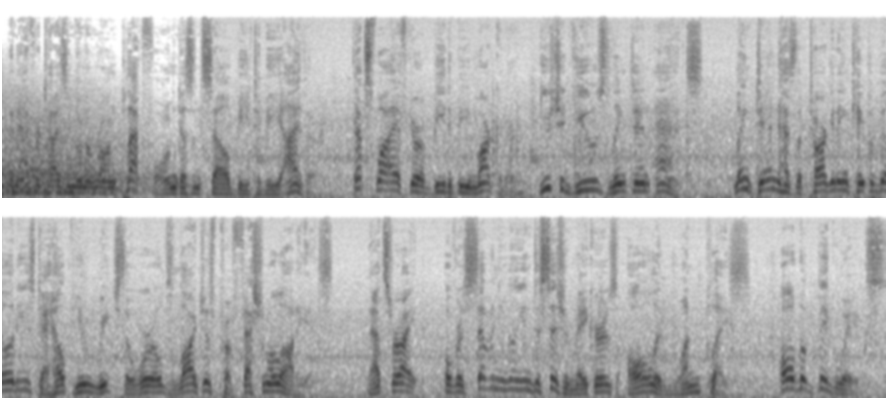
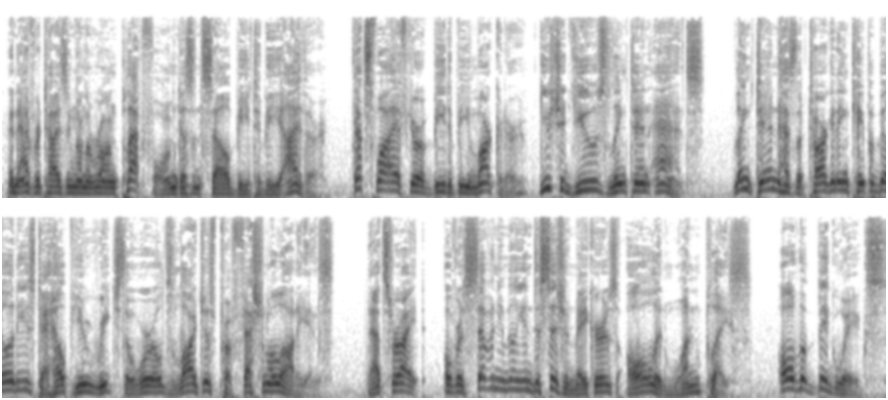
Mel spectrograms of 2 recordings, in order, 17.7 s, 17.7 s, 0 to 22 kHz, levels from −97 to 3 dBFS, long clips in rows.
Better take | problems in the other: second | rain or running water; noticeable; throughout; 15 dB below the speech

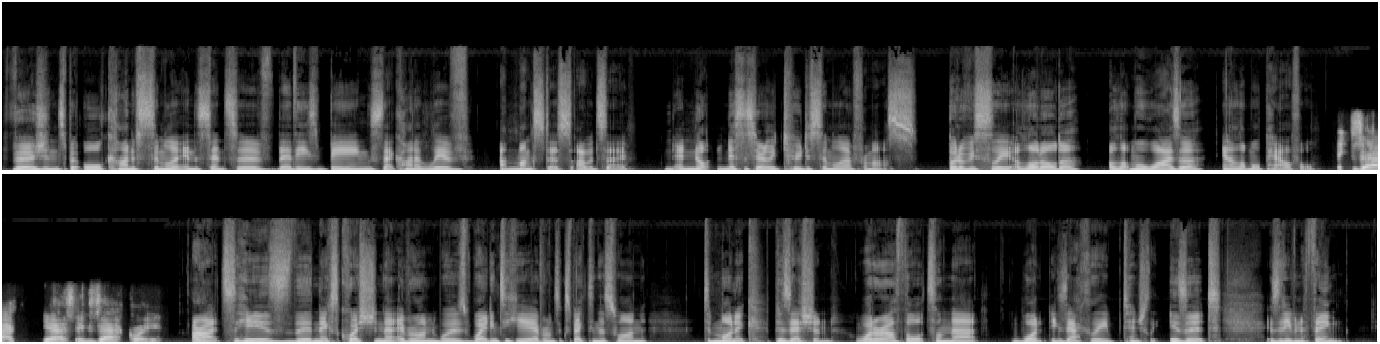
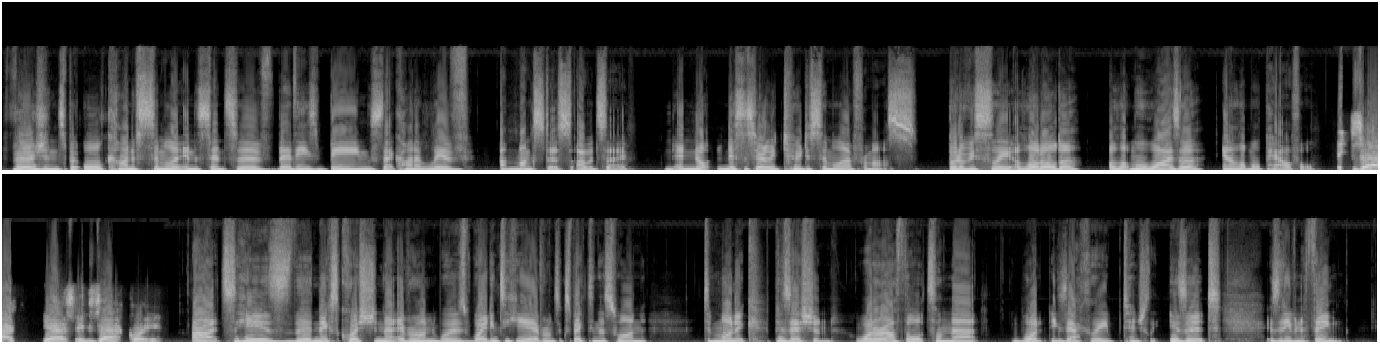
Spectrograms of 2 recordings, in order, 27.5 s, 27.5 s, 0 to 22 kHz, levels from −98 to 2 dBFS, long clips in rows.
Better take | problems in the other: first | distortion; slight; 10 dB below the speech

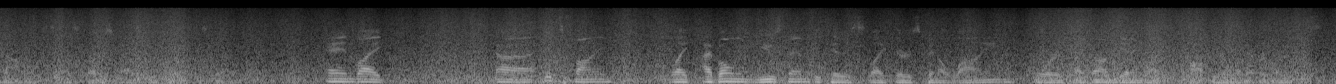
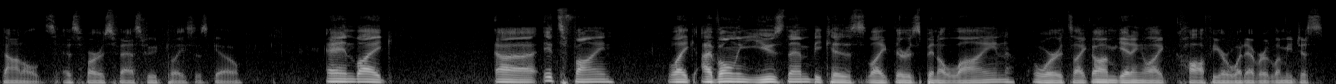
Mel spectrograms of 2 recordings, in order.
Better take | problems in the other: second | hiss; loud; throughout; 1 dB below the speech; faint in the second

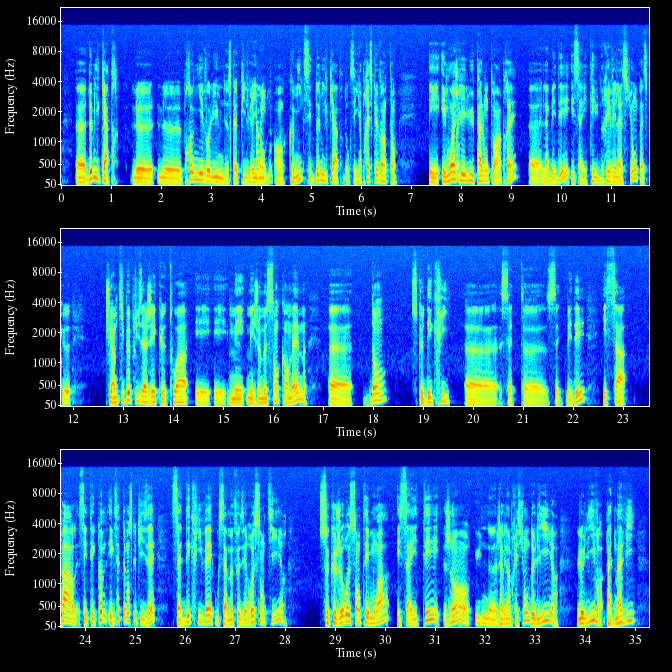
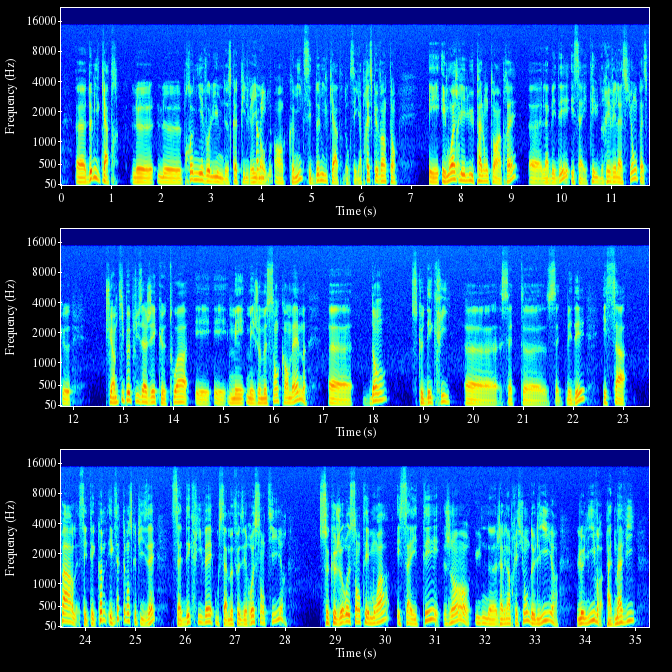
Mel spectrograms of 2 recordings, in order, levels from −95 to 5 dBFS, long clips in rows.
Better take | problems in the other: neither | hiss; faint; throughout; 25 dB below the speech; the same in both

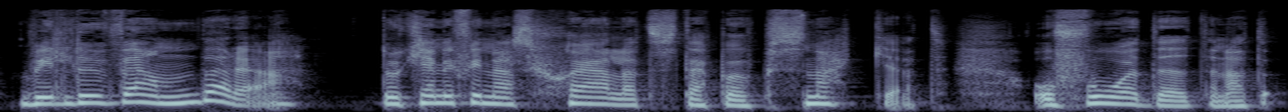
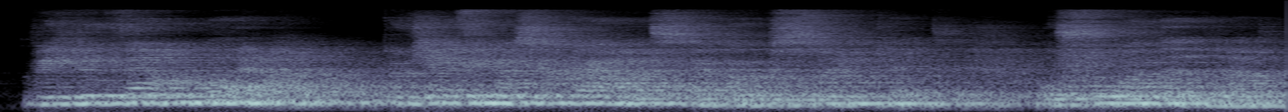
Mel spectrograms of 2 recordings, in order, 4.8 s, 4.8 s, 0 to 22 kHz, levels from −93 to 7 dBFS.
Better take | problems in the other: first | room echo; strong; dies away in 2.8 s // off-mic speech; far

